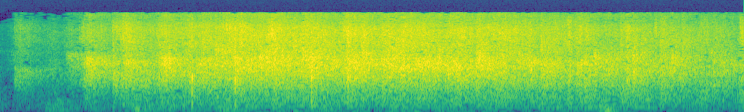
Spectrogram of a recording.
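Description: Audience applauding in a hall, starting about half a second in and fading toward the end.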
